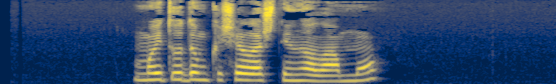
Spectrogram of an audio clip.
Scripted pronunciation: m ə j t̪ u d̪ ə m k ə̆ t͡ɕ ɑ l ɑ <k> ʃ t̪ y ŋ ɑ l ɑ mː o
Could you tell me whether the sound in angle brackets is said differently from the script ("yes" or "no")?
yes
